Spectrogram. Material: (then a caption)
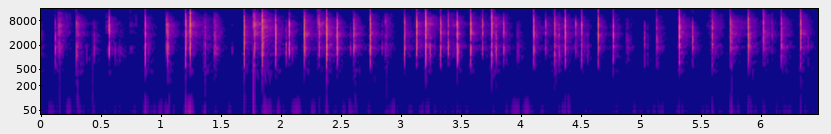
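Soap. Long white nails tap and scratch the flat top of a small, solid, round pink soap bar with a rim of plastic pearl beads, held in one hand while other soaps sit untouched on the table. About 47 quick, dry, bright clicks and scrapes follow one another with no ring. A faint steady hum runs underneath.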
